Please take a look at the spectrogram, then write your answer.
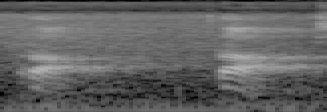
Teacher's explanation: Takrir yaitu satu kali getaran halus pada ujung lidah.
